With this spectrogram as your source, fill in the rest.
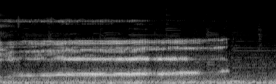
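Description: A voice imitates a bullfrog croak with one long, drawn-out, throaty tone that sounds like a deep burp. It is loud and close, holds for about two seconds and then cuts off.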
